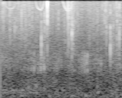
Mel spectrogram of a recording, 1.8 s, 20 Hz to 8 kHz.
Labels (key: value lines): label: biophony, dolphin
recorder: SoundTrap 500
